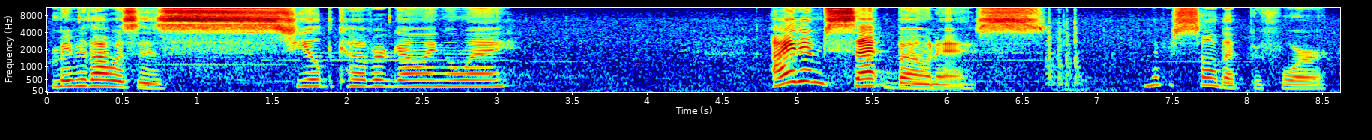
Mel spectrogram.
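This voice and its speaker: A woman's voice: on the high side, animated, slow, pauses often, slight background noise. A woman giving casual let's play commentary and role-play, musing and thinking aloud as she goes. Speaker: gamer, let's play host.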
